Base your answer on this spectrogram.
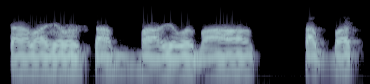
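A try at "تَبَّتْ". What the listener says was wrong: বা জবর বা হয় না, বা যে এই তাকে ধরছে, এই তার উপরে সাকিন না, এটা ডান দিকের হরকতের সাথে পড়ে যায়, বা তা জবর বাত, তাব্বাত।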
